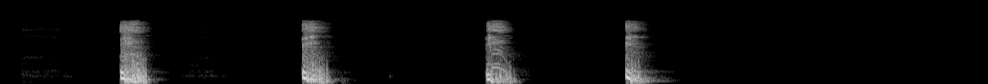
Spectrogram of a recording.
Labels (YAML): expert_labels:
- quality: ok
  cough_type: dry
  dyspnea: false
  wheezing: false
  stridor: false
  choking: false
  congestion: false
  nothing: true
  diagnosis: upper respiratory tract infection
  severity: mild
age: 26
gender: male
respiratory_condition: false
fever_muscle_pain: false
status: healthy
